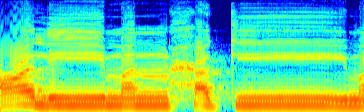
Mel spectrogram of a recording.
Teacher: یہاں پر دیکھیں تنوین کے بعد حا ہے، حروف حلقی، تو یہاں پر اظہار ہوگا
